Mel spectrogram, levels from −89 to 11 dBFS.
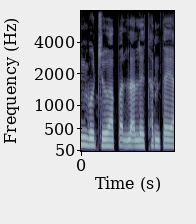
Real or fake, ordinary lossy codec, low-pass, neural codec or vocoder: real; none; none; none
